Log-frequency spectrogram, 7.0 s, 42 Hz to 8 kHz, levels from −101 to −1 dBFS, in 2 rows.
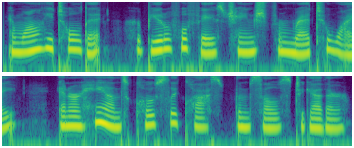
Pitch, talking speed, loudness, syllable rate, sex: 195 Hz, 170 wpm, -16 LUFS, 5.2 syllables/s, female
